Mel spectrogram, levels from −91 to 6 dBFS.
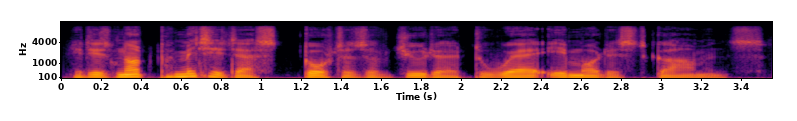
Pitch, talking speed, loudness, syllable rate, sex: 100 Hz, 200 wpm, -20 LUFS, 5.8 syllables/s, male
